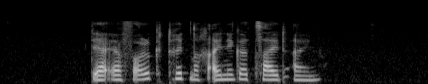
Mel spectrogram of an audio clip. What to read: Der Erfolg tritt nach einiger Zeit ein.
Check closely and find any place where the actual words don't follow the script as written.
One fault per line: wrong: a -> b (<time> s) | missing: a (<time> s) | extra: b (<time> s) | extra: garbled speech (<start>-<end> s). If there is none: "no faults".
no faults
